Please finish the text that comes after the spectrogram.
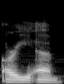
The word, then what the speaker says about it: REM: ADM and REM, pronounced Adam and Rem.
